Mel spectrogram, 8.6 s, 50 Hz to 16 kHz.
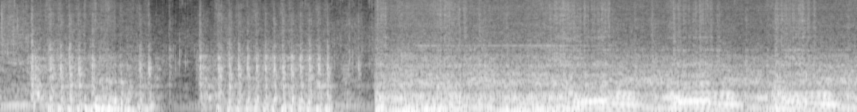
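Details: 1995 Tigershark jet ski that had not run in 20 years, running on flush water from a hose without choke: rough sputters settle into a steady two-stroke buzz with small rev swells; running normally.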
